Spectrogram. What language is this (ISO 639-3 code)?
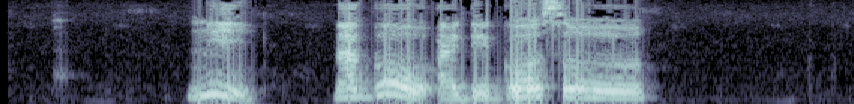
pcm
